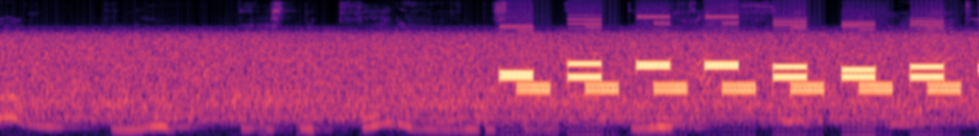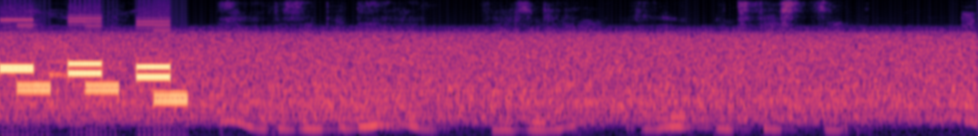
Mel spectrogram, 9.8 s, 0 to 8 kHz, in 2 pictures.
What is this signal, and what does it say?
Multi-frequency trunk signalling (R2, with the far end's replies), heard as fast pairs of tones, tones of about 170 ms, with phone line noise. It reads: 1700424684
